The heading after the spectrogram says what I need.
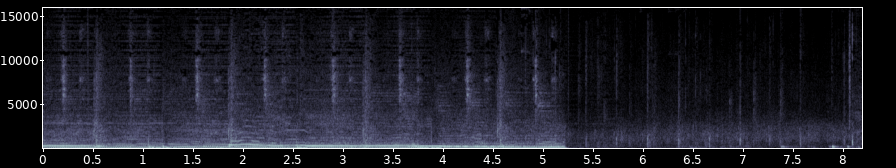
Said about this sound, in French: Le studio de France Inter qui applaudit. Non, c'était dans le morceau.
